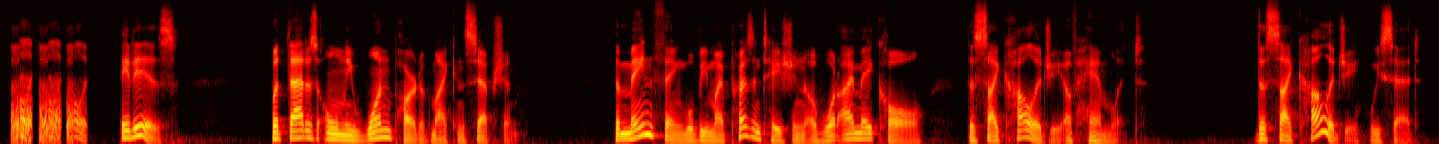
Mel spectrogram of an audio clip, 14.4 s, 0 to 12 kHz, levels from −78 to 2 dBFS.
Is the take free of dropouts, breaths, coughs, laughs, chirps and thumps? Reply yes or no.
no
